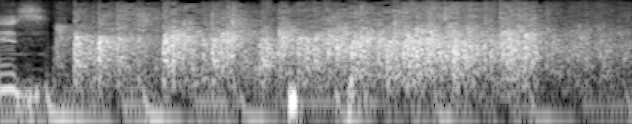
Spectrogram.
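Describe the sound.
A crowd breaks into sustained applause, a dense, steady wash of many hands clapping at once, loud throughout the few seconds, with some voices mixed underneath.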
